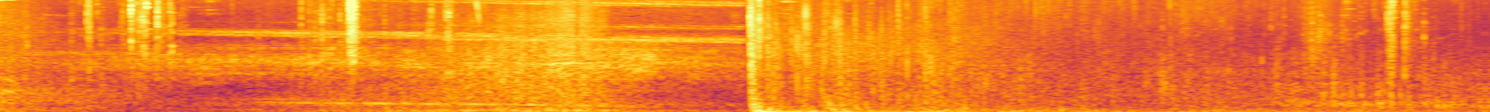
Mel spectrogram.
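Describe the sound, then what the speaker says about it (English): In Call of Duty WWII team deathmatch on the Gibraltar map, an enemy bomb explodes with a single loud, deep boom that cuts through busy game noise of gunfire and clatter, then rumbles away. "Enemy bomb incoming."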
